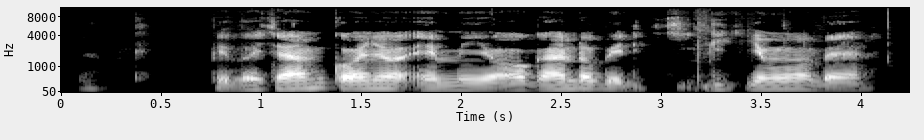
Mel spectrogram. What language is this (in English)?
Luo (Kenya and Tanzania)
